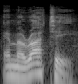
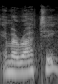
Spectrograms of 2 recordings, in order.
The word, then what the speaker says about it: Emirati: Kiwi captains, a Kiwi first officer and an Emirati. Is that how you say it? Emirati first officer? Emirati, yeah.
